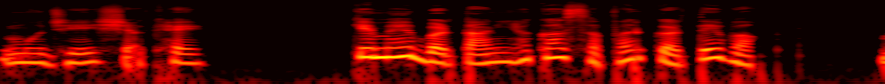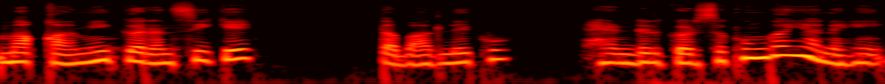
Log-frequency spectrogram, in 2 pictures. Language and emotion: Urdu, fearful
